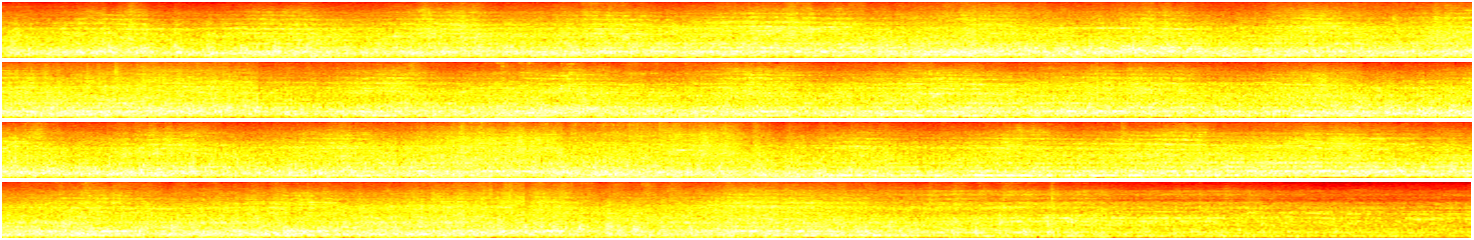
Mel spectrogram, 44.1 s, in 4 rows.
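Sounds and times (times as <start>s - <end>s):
freight train wheels clattering: 33.4s - 42.4s.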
